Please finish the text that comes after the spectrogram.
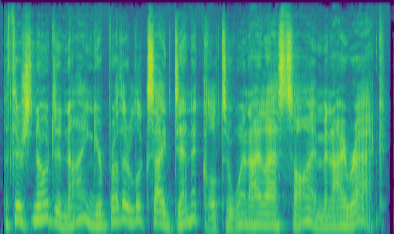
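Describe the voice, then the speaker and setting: A man's voice: fairly high pitch, animated, fairly quick, gravelly, voice pushed up. A man voicing a protective, skeptical husband and intelligence operative in an audiobook, in a familiar, questioning way. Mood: amazed. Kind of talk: audiobook character dialogue.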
